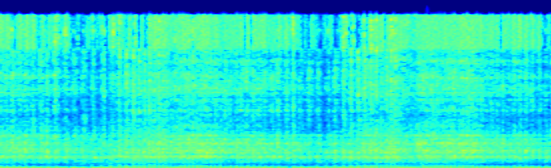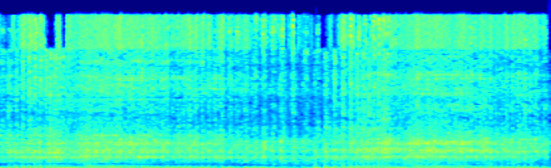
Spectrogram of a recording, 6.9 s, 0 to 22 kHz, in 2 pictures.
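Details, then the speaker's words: Honda Biz 100/110 motorcycle engine revving and dropping back with a loose, tinny clatter like a loose can inside the engine, oil level fine; cam chain rattle, tensioner suspected. "parece que tem até uma lata ali dentro do motor solto"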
